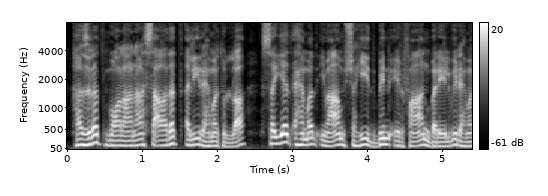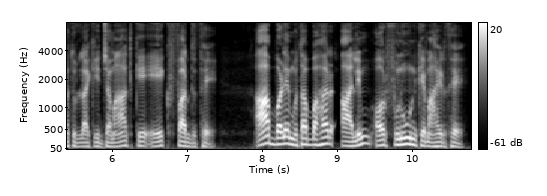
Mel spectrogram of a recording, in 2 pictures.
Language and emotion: Urdu, neutral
